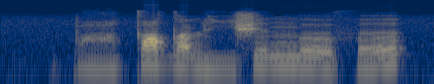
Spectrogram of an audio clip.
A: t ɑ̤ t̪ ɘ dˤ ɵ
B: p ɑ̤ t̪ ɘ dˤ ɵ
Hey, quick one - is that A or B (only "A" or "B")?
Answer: B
